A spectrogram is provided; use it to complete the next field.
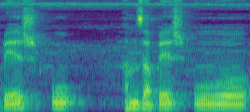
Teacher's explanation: پیش کو معروف پڑھا جائے اور مجہول آواز سے بچا جائے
